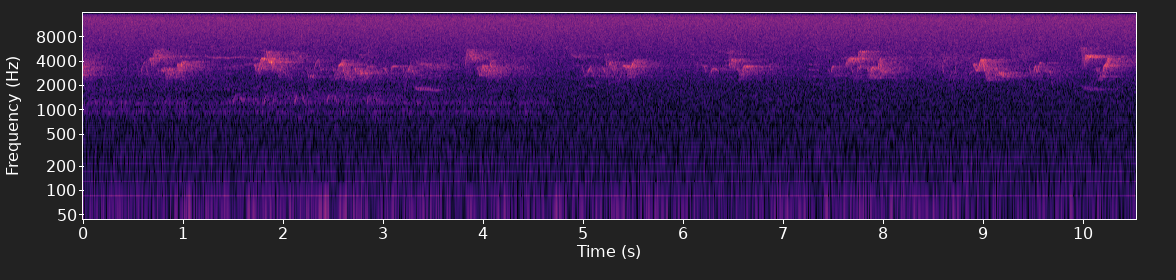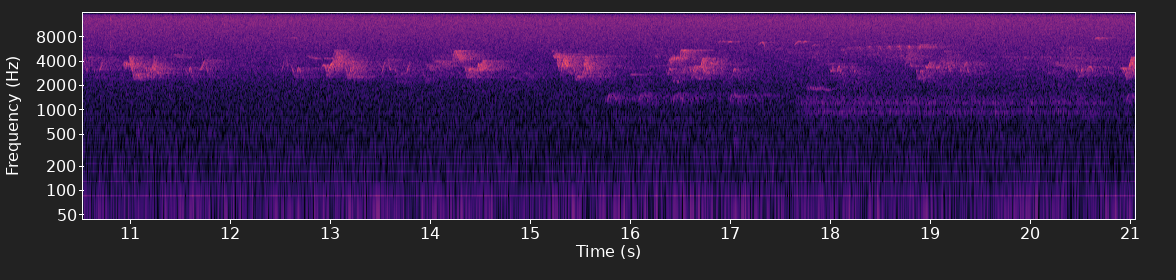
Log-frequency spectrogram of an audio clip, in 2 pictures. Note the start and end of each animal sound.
[0.00, 4.55] Yellow-bellied Sapsucker (Sphyrapicus varius)
[0.00, 17.13] Red-eyed Vireo (Vireo olivaceus)
[3.21, 3.69] Blue Jay (Cyanocitta cristata)
[9.87, 10.35] Blue Jay (Cyanocitta cristata)
[15.36, 17.78] American Crow (Corvus brachyrhynchos)
[17.49, 21.06] Red-eyed Vireo (Vireo olivaceus)
[17.55, 20.84] Yellow-bellied Sapsucker (Sphyrapicus varius)
[17.85, 19.23] Black-throated Blue Warbler (Setophaga caerulescens)

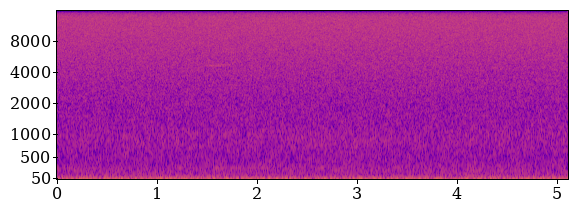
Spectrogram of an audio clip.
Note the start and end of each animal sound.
[1.20, 2.09] Black-throated Green Warbler (Setophaga virens)

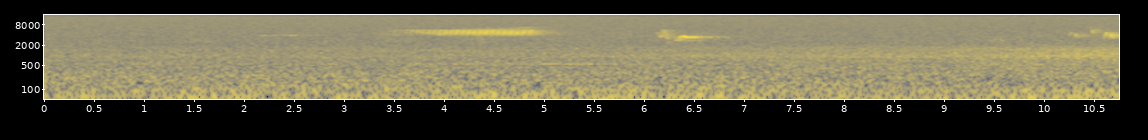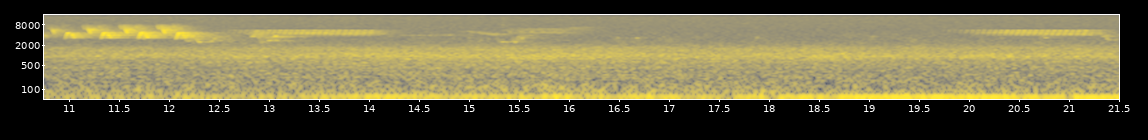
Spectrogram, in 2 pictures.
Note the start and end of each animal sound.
[1.98, 2.87] Black-throated Green Warbler (Setophaga virens)
[3.33, 5.15] Pine Warbler (Setophaga pinus)
[5.96, 21.50] Red-eyed Vireo (Vireo olivaceus)
[10.12, 12.57] Ovenbird (Seiurus aurocapilla)
[12.56, 14.43] Pine Warbler (Setophaga pinus)
[14.28, 16.54] Black-throated Blue Warbler (Setophaga caerulescens)
[19.64, 21.43] Pine Warbler (Setophaga pinus)

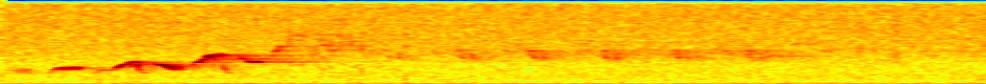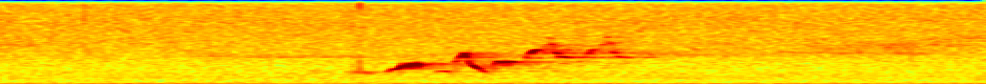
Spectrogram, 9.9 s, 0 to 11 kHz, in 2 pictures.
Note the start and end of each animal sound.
[0.00, 1.82] Swainson's Thrush (Catharus ustulatus)
[1.68, 4.03] Ovenbird (Seiurus aurocapilla)
[3.50, 9.86] Winter Wren (Troglodytes hiemalis)
[6.66, 8.18] Swainson's Thrush (Catharus ustulatus)

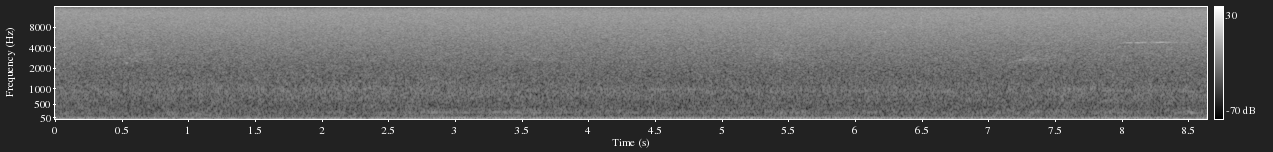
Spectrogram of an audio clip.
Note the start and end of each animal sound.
[7.79, 8.49] Black-throated Green Warbler (Setophaga virens)

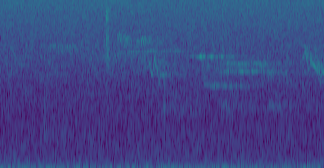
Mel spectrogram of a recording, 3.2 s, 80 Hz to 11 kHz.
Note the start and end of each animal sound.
[0.00, 3.25] Red-eyed Vireo (Vireo olivaceus)
[0.27, 1.92] Eastern Wood-Pewee (Contopus virens)
[1.79, 3.02] Wood Thrush (Hylocichla mustelina)
[2.46, 3.25] American Robin (Turdus migratorius)

